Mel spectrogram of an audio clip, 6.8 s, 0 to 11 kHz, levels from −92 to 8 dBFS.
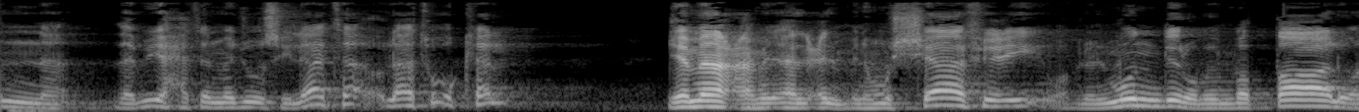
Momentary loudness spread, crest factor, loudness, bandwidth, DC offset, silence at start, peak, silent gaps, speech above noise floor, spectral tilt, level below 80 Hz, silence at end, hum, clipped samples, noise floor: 16 LU; 26 dB; -26 LUFS; 10.5 kHz; under 0.1%; 0 s; 0 dBFS; none; 39 dB; -4.5 dB/octave; -60 dBFS; 0 s; none; under 0.1%; -65 dBFS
